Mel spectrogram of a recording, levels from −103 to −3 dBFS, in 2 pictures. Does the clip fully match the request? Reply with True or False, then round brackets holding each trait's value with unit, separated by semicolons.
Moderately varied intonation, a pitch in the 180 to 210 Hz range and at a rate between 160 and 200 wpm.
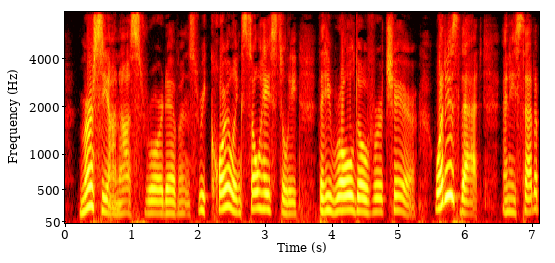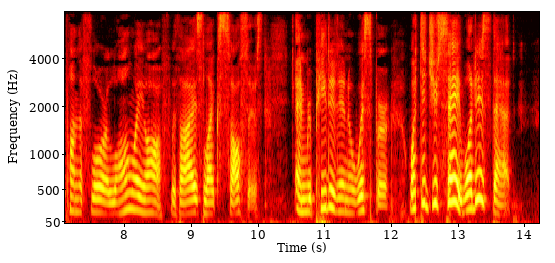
True (4.6 semitones; 190 Hz; 165 wpm)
